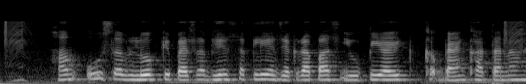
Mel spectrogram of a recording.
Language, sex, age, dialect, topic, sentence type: Magahi, male, 18-24, Western, banking, question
